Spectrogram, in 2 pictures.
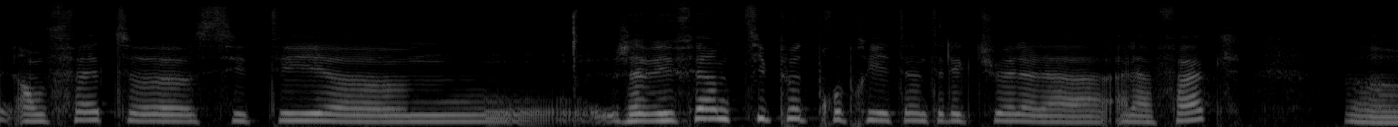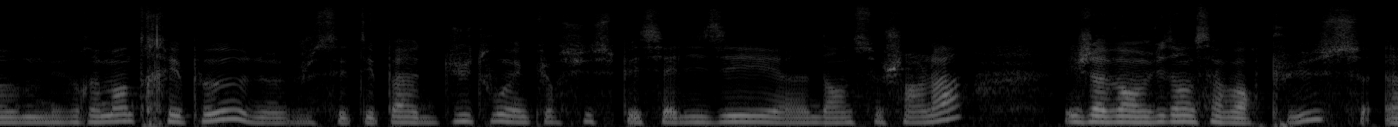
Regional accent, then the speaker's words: Sète, Occitanie, France; Donc je suis de Sète, qui est une ville où l'art aussi a beaucoup d'importance.

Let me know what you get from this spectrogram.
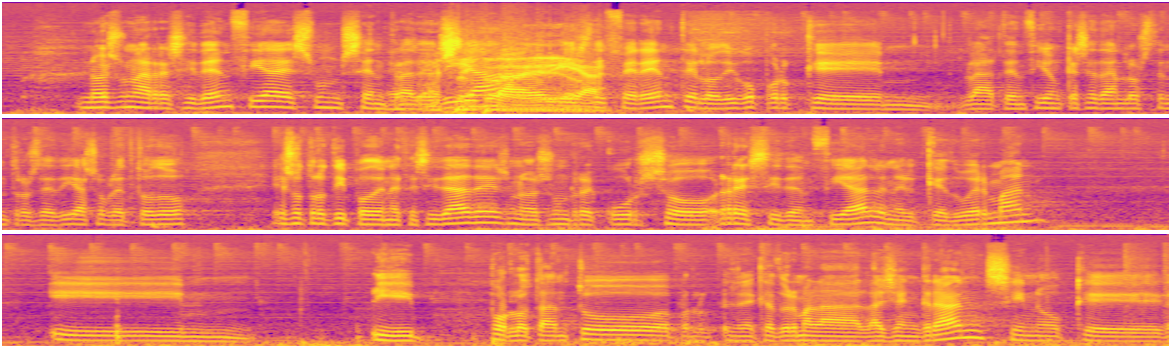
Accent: Singuerlín, Catalonia, Spain; Yo es que soy de Singuerlín.

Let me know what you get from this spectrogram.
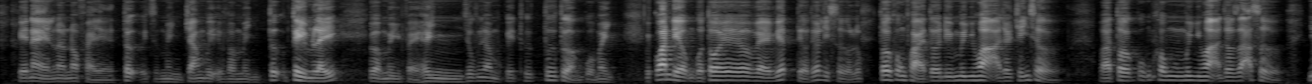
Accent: Phú Thọ, Vietnam; cái này tôi quê ở Phú Thọ. Thế và quê tôi cũng có cả một cái bộ truyền thuyết, gọi truyền thuyết Hùng Vương.

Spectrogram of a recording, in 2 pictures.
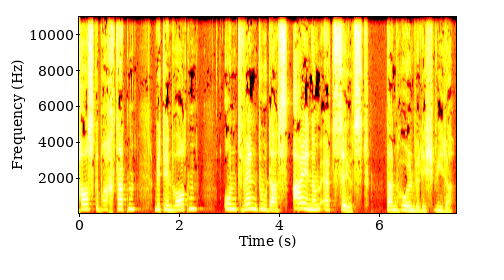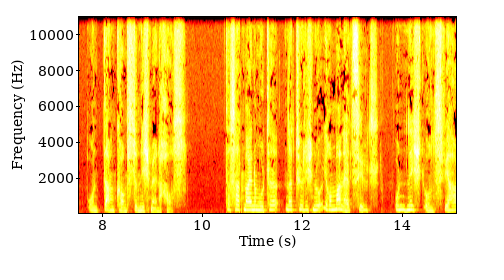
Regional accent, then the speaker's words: Braunschweig, Lower Saxony, Germany; Ich bin 1926 geboren und aufgewachsen in Braunschweig, in einer Familie, bei der die Eltern politisch hellwach, außerdem sehr gescheit waren. Und mit 7 Geschwistern.

